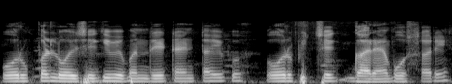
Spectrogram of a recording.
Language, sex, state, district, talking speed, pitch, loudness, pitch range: Hindi, male, Uttar Pradesh, Shamli, 240 wpm, 145 Hz, -16 LUFS, 140-150 Hz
